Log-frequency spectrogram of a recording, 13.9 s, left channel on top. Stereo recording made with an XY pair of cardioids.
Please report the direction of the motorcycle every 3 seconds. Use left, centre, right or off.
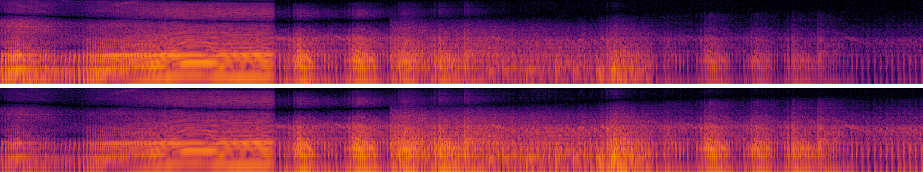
left, centre, right, right, right.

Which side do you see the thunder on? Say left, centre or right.
right.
